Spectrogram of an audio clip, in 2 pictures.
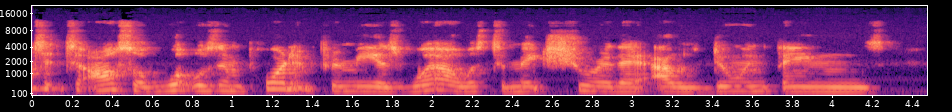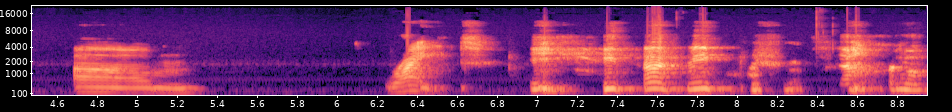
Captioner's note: laughs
